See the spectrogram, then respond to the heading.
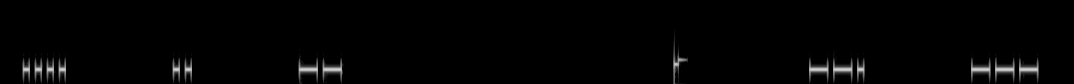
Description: Morse code, heard as a keyed tone, about 20 wpm, spaced as for 7 wpm, 700 Hz. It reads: HIM GO
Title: 6x Character Spacing - Top 100 Words - 20wpm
